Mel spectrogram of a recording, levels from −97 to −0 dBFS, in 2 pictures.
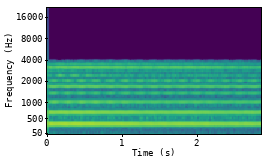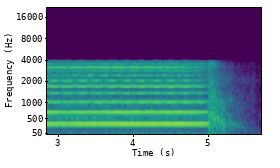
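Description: From 5.0 s to 5.71 s the background turns into a flat, featureless hiss that shifts about 2 dB in level. This is likely comfort noise in place of the background, generated while transmission paused.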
